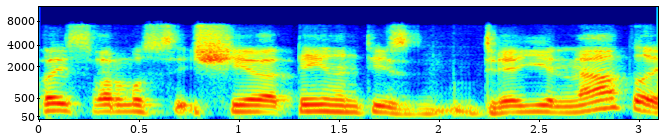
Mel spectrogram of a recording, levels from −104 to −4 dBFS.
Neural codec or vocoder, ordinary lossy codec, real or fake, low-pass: codec, 16 kHz, 0.8 kbps, ZipCodec; Opus, 64 kbps; fake; 7.2 kHz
